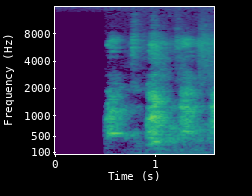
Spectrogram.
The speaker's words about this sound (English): The dog is fighting the other dog through the fence. Yeah. Except one is like, could eat the other one.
